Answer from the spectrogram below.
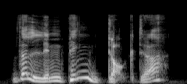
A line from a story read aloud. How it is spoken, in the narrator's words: snorted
